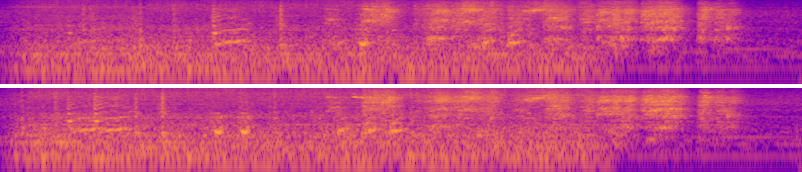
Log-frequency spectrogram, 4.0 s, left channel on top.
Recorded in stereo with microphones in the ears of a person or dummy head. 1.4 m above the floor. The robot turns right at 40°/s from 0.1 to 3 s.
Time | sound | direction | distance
1.6 | a squeak | 90° left | 1.8 m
